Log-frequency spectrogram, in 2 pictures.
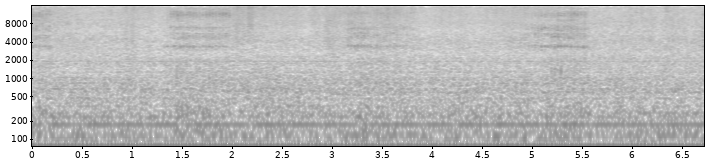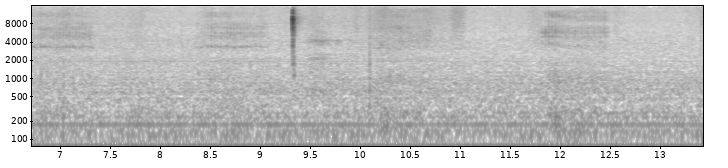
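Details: Kevin, a pet cat, purring steadily indoors: a continuous low rumbling drone with soft rhythmic pulses of breathing, faint higher hiss bursts at intervals and a brief sharp click near the end.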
